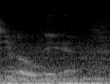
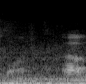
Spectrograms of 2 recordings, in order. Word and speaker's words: Tuan: I spelled it not phonetically, so it's T-O-A-N. So anyway, it sounds like Toan or Toan, but it's really Tuan.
